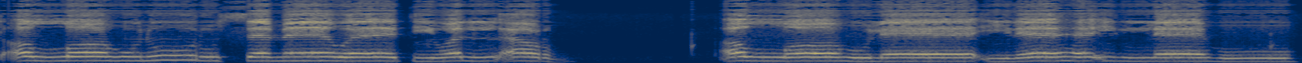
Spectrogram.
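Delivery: الله نور السماوات chanted very slowly with a full heavy lam; heavy lam, recited. Shown as a demonstration. Teacher chanting the verse for students: heavy lam in الله. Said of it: "يبقى هتفخم".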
